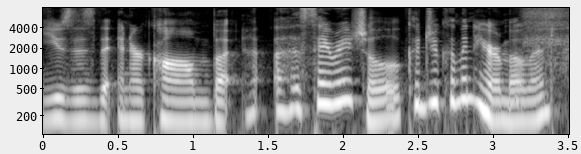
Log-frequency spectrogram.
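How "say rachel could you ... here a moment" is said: offhand, casual everything-is-fine tone, higher pitched. Retelling Chandler calling Rachel in over the intercom: Chandler acting like nothing's wrong. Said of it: "acting like nothing's wrong".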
